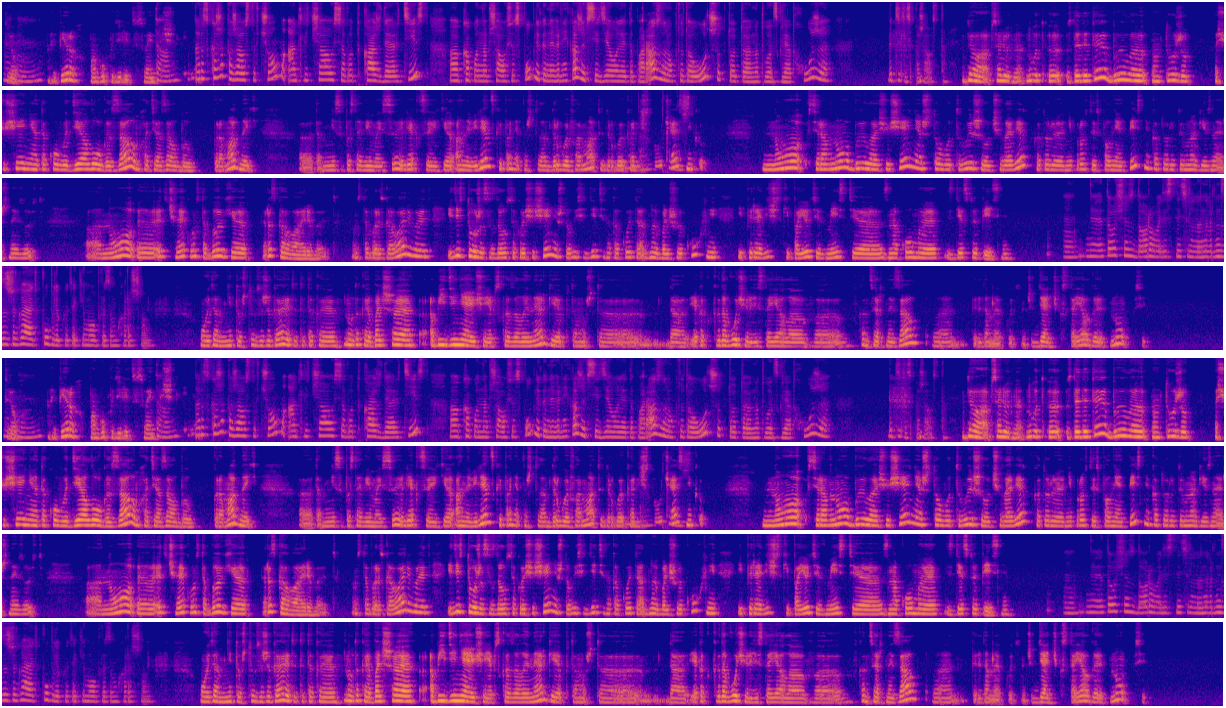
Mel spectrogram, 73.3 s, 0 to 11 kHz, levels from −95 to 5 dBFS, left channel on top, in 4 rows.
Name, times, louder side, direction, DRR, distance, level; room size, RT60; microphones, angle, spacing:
voice 1, 0.0-0.6 2.2-12.4 13.3-14.2 27.5-28.8 52.6-57.2, left 2 dB, 40° left, 1.1 m, -40 dB
voice 2, 0.7-2.5 14.4-17.8 18.2-21.2 21.5-22.4 22.8-28.7 29.7-37.1 37.9-41.5 41.9-51.8 58.0-72.1, right 1 dB, 40° right, 1.9 m, -29 dB
9.4 x 3.4 x 3.9 m
head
